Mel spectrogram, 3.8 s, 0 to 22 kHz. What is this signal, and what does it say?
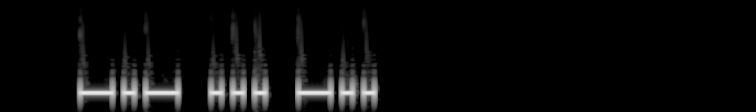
Morse code, heard as a keyed tone, about 22 wpm, 700 Hz. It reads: KSD
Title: USA Call Sign Postfixes - 3 Letters 22wpm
